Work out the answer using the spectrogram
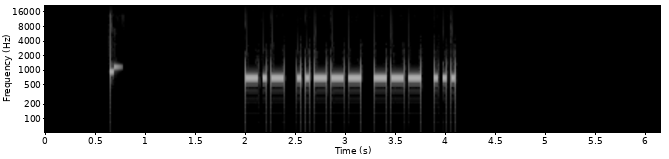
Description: Morse code, heard as a keyed tone, about 28 wpm, 700 Hz. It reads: K2OS
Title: Call Signs - 28wpm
